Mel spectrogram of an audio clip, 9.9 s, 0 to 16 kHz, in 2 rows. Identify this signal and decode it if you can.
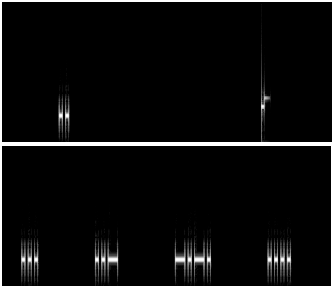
Morse code, heard as a keyed tone, about 25 wpm, spaced as for 9 wpm, 690 Hz. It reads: I SUCH
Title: 6x Character Spacing - Top 200 Words - 25wpm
